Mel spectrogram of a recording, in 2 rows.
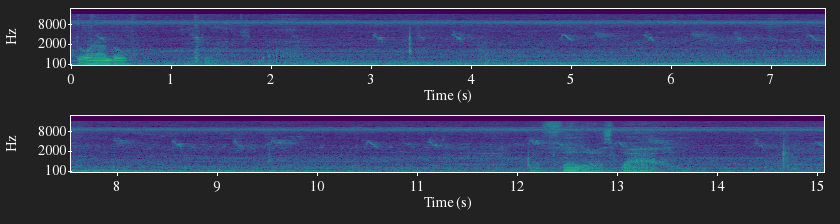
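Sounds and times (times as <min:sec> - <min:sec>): low steady outdoor rumble: 0:00.0 - 0:15.0
bird chirping: 0:02.9 - 0:04.2, 0:04.8 - 0:13.7.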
